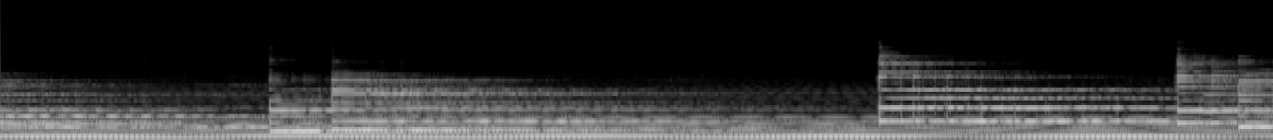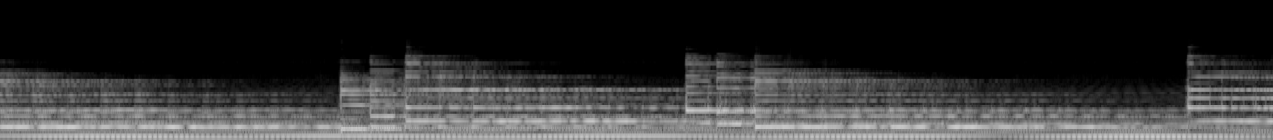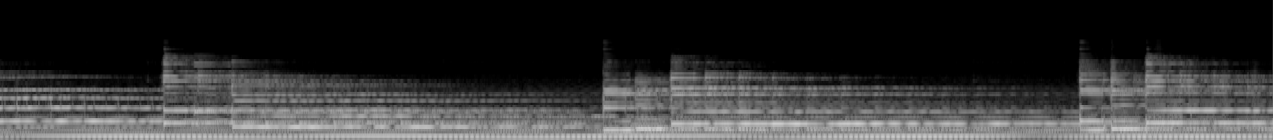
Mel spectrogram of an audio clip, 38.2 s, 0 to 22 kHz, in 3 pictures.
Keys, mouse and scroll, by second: 0.0 click, 0.6 middle click, 0.7 click, 0.8 middle click, 1.8-4.4 middle drag, 6.1 click, 10.0 click, 14.6-16.7 middle drag, 16.7 KP_Decimal, 17.4-19.6 middle drag, 19.8-22.0 middle drag, 24.0-26.1 middle drag, 26.9 click, 30.7 click, 37.1 click.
